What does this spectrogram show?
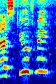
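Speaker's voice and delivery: loud, high, affronted question; indignant disbelief. Acted. Girlfriend reacting to his sister's message, indignant disbelief.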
